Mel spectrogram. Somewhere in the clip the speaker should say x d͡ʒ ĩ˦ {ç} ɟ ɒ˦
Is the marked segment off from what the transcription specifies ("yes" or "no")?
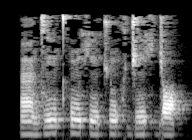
no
